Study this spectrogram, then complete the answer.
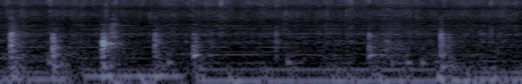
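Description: Chopped green chillies sautéed in a spicy Guntur chicken masala, a steady close sizzle with repeated rhythmic spatula strokes scraping the pan, no voices.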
